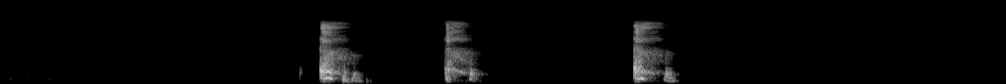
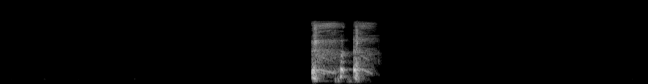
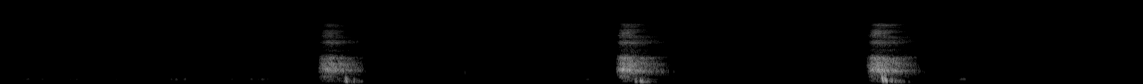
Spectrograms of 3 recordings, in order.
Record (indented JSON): {
  "three_cough_length": "10.1 s",
  "three_cough_amplitude": 16775,
  "three_cough_signal_mean_std_ratio": 0.2,
  "cough_length": "6.5 s",
  "cough_amplitude": 17647,
  "cough_signal_mean_std_ratio": 0.19,
  "exhalation_length": "11.4 s",
  "exhalation_amplitude": 5404,
  "exhalation_signal_mean_std_ratio": 0.23,
  "survey_phase": "beta (2021-08-13 to 2022-03-07)",
  "age": "45-64",
  "gender": "Female",
  "wearing_mask": "No",
  "symptom_cough_any": true,
  "symptom_runny_or_blocked_nose": true,
  "symptom_change_to_sense_of_smell_or_taste": true,
  "symptom_onset": "4 days",
  "smoker_status": "Never smoked",
  "respiratory_condition_asthma": false,
  "respiratory_condition_other": false,
  "recruitment_source": "Test and Trace",
  "submission_delay": "2 days",
  "covid_test_result": "Positive",
  "covid_test_method": "RT-qPCR",
  "covid_ct_value": 11.7,
  "covid_ct_gene": "ORF1ab gene",
  "covid_ct_mean": 11.9,
  "covid_viral_load": "130000000 copies/ml",
  "covid_viral_load_category": "High viral load (>1M copies/ml)"
}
